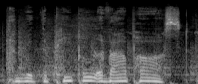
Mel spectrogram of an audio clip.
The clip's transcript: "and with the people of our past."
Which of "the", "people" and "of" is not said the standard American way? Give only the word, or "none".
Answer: none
